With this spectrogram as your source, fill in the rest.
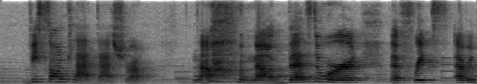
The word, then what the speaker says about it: Viszontlátásra: I'm suggesting you to try just kind of break it down. Viszont látásra. And once you're okay with pronouncing separately, then you can try to say all in one word.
